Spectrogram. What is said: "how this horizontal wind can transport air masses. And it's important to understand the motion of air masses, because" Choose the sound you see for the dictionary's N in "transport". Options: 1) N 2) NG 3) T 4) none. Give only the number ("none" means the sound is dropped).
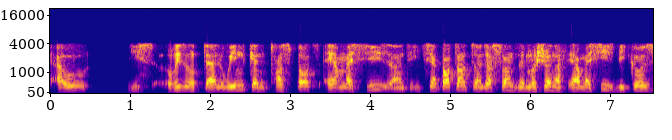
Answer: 4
